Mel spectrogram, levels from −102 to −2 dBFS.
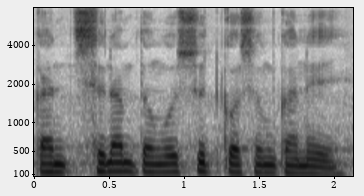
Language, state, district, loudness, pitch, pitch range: Kokborok, Tripura, West Tripura, -14 LUFS, 135 Hz, 130-145 Hz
